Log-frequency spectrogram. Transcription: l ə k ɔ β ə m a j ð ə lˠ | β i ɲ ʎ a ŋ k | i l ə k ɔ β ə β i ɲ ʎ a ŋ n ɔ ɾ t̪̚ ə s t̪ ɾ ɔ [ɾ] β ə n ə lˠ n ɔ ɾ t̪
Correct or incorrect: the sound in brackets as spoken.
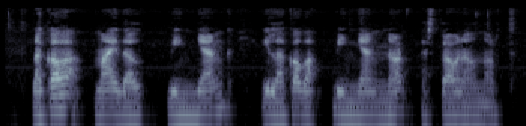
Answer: incorrect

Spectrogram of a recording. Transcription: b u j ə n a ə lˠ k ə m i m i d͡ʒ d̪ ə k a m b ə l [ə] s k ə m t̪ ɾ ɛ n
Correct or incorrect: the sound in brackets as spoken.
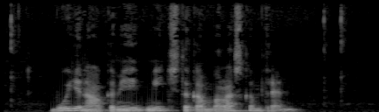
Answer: incorrect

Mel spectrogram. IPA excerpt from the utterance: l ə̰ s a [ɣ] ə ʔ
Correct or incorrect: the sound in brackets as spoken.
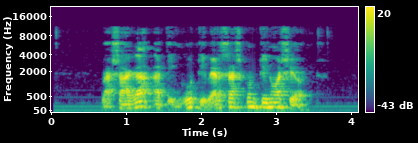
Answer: correct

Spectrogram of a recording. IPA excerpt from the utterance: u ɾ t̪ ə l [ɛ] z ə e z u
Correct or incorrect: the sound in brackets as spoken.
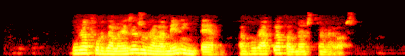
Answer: correct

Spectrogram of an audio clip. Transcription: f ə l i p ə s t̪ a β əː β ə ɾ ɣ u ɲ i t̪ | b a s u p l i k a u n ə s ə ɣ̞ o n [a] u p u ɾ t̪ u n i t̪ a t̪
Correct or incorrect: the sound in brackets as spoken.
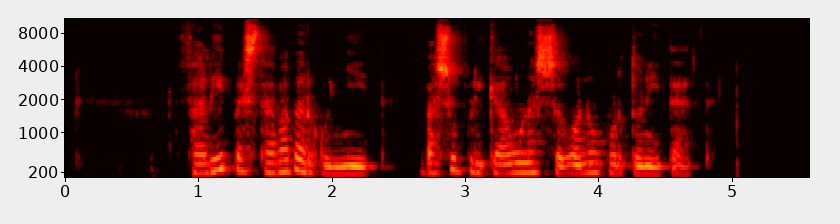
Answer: incorrect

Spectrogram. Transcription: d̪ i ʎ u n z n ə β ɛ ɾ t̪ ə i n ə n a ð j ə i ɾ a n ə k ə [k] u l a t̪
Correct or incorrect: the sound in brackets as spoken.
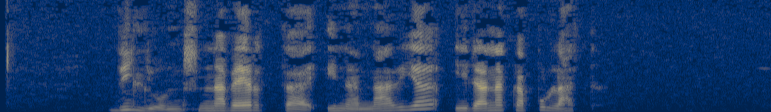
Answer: incorrect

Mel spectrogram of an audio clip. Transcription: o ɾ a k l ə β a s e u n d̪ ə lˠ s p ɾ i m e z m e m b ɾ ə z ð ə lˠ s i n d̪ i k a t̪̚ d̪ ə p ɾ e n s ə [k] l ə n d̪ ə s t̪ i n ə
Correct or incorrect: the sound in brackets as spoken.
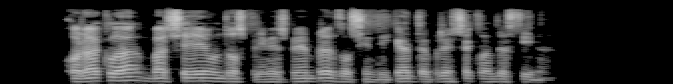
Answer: correct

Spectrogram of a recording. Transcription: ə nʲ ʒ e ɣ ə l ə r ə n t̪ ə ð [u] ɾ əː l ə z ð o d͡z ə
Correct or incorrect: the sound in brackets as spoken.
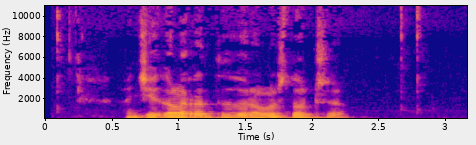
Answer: incorrect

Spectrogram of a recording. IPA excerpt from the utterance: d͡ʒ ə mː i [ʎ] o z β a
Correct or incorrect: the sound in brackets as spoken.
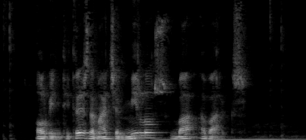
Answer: incorrect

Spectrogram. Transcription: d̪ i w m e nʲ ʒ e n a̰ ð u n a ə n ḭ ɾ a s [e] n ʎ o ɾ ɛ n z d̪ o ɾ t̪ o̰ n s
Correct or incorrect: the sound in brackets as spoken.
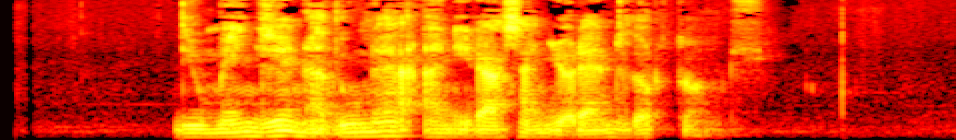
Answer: incorrect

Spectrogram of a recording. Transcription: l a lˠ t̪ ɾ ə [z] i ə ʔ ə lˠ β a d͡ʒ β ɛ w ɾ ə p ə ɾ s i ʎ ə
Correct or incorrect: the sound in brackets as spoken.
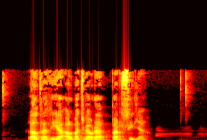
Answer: incorrect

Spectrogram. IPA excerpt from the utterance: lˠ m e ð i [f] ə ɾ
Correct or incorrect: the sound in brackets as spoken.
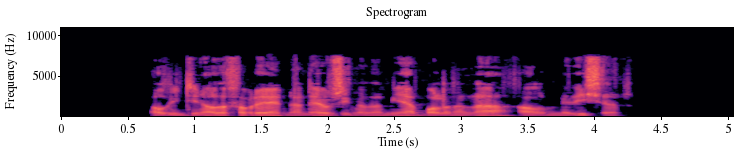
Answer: incorrect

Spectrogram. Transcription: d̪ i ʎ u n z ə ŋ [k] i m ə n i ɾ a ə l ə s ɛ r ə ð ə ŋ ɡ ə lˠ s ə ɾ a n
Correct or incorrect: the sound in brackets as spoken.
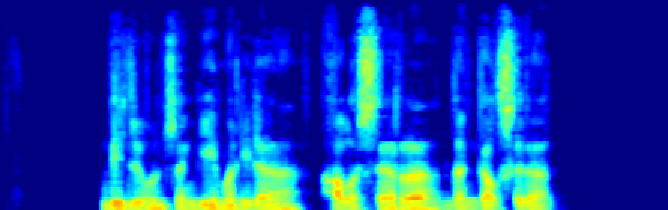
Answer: incorrect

